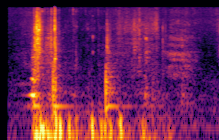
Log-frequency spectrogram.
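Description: Handling noise from a camera being fumbled and repositioned close to its microphone: a run of low rumbling thumps and rubbing, loudest in the first second, then tapering off.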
